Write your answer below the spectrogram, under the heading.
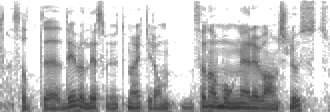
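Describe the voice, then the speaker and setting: Dark and mellow in tone, a man speaks at a moderate pace with a fairly low pitch. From Sweden, Stockholm area and Södermanland. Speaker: entrepreneur. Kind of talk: casual interview. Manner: animated.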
